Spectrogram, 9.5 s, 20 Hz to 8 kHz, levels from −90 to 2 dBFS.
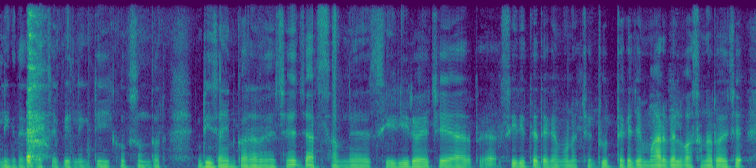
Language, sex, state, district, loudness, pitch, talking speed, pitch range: Bengali, male, West Bengal, Kolkata, -24 LUFS, 90 Hz, 160 wpm, 90-95 Hz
